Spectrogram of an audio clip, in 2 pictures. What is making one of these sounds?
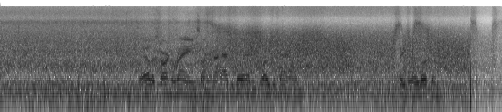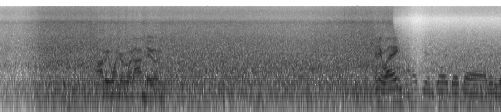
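Floodwater rushes and roars loudly over a road nearby.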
